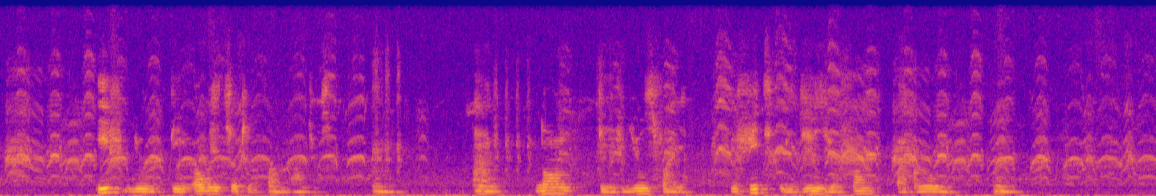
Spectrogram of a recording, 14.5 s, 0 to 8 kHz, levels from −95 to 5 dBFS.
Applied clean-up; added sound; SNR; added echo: none; Gull, seagull / Bird vocalization, bird call, bird song; 8 dB; reverberation time 0.3 s.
